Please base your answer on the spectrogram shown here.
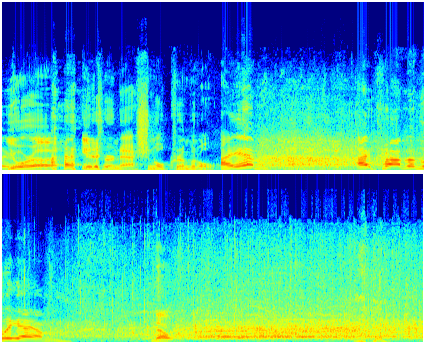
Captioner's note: cheers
